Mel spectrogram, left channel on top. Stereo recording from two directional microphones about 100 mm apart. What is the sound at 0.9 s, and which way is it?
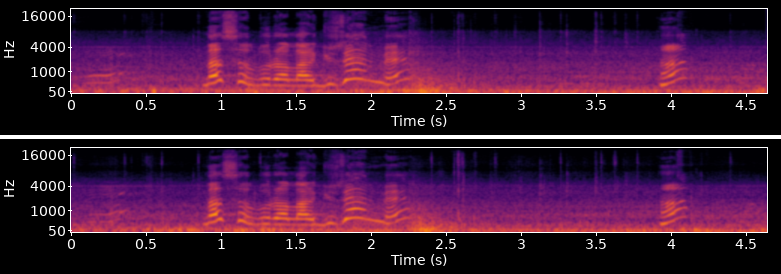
Speech, 15° left (ahead or behind).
